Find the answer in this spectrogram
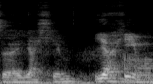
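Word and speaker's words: Joachim: to the show um yakim did i pronounce it correctly or it's close enough my name is very complicated causes difficulties everywhere across the world the proper pronunciation is jachim welcome to the show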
